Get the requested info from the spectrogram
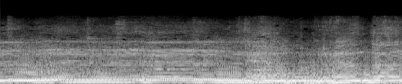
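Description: Music with held bass notes and plucked-string instruments; the bass notes change about two and a half seconds in.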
